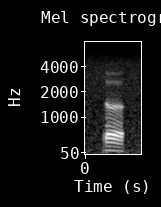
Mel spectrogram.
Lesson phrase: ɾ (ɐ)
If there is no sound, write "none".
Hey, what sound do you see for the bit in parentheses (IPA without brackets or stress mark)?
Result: ɐ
